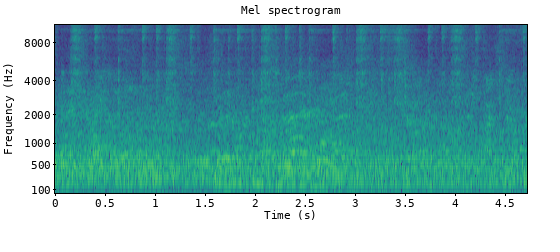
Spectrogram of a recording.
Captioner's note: people chatting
